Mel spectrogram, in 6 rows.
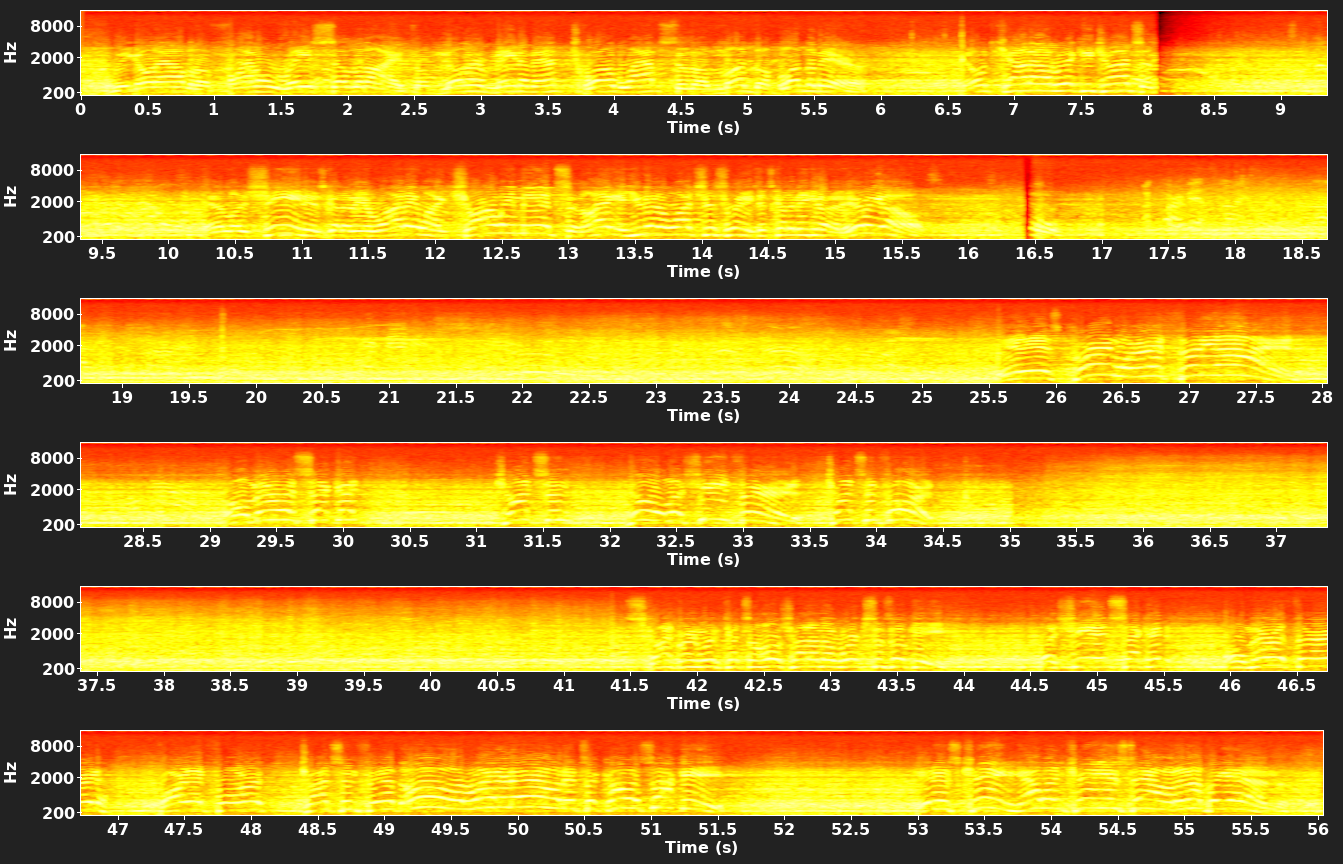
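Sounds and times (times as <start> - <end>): motocross bike engines revving: 8.6 - 50.8.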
